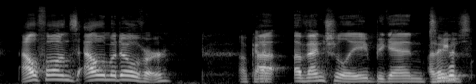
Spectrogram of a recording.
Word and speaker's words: Alphonse Almodovar: Almodovar that's his name Alphonse Al madover okay eventually began I think I think it's pronounced alfonsi alfonsi al-mador up in the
